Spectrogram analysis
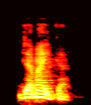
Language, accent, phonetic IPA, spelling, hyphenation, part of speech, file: Catalan, Valencia, [d͡ʒaˈmaj.ka], Jamaica, Ja‧mai‧ca, proper noun, LL-Q7026 (cat)-Jamaica.wav
- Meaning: Jamaica (an island and country in the Caribbean)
